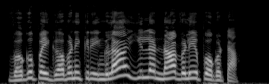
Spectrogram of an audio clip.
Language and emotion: Tamil, angry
